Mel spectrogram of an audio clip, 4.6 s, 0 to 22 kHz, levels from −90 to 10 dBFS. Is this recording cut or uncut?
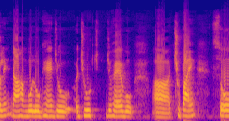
uncut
